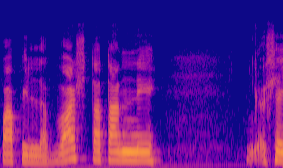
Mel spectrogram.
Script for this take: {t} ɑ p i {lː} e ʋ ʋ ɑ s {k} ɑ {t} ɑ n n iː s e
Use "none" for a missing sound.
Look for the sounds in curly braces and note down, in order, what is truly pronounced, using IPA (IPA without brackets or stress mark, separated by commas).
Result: p, lː, t, t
